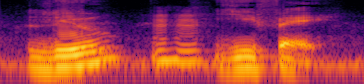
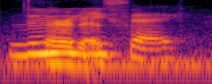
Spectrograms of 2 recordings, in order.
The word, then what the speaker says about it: Liu Yifei: Her name is pronounced Liu Yifei. – Okay. – Liu Yifei.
